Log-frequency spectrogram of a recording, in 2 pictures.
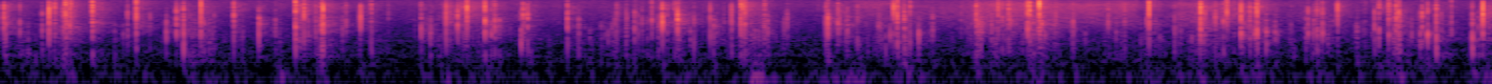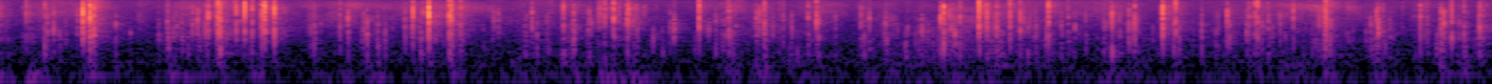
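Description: Fingertips press and crinkle the clear cellophane wrapper around a folded blue Carnival cotton towel. The result is a steady stream of sharp, bright crackles and crisp rustles across the whole clip, with a faint low rumble underneath.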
